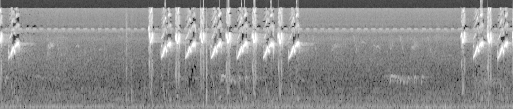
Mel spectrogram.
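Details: Cinereous tit song for training caged birds: long, regular runs of crisp paired notes, a high sharp chip then a lower rising whistle, about two phrases a second, separated by a quiet pause over soft low hum.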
